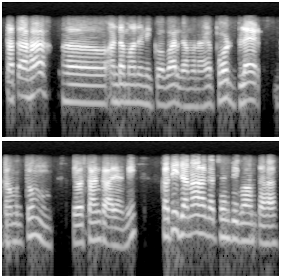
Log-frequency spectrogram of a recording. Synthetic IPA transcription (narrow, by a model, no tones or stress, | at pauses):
t̪ɐt̪ɐɦɐ | ɐ̰ɳɖɐmaːnɐnikoːbaːɾɡɐmɐnaːjɐpoːɾʈ̚bleːɾ | ɡɐmɐt̪um | ʋɐʋɐst̪ʰaːŋkaːɾjaːmi | kɐt̪id͡ʒɐnaːɦɐɡɐt͡ʃʰɐnt̪̬ibʱɐʋɐnt̪ɐɦɐ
